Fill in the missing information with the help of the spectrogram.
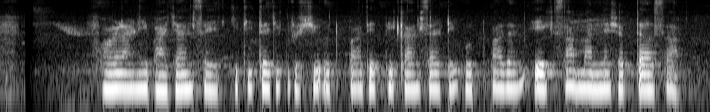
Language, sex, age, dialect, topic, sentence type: Marathi, male, 60-100, Southern Konkan, agriculture, statement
